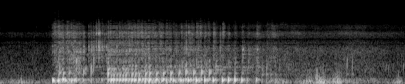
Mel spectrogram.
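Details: On Sea Lion Island in the Falkland Islands, a fighting male elephant seal, one of the bulls David and Mario, gives a loud, low, rapidly pulsing roar lasting about two seconds. It trails off into a softer rasping, then quiet.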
